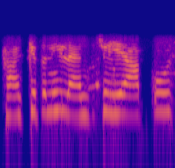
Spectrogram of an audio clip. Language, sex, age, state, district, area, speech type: Hindi, female, 18-30, Madhya Pradesh, Hoshangabad, urban, conversation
